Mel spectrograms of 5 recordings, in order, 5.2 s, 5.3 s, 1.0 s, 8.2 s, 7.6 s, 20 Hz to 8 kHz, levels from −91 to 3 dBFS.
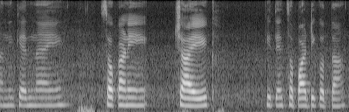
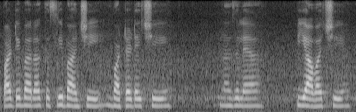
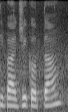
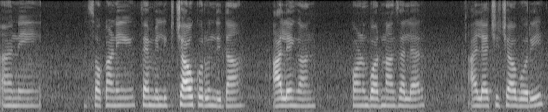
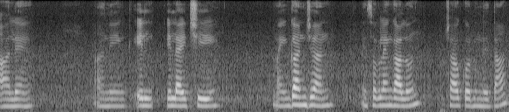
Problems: none marked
